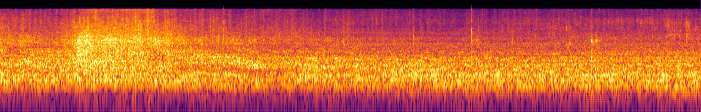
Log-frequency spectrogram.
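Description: Water poured into a hot wok over caramelized sugar, oil, scallion, ginger, garlic, Sichuan peppercorns and dried chilies, giving a loud, steady rushing hiss and bubbling that swells early, then settles into a continuous boil with no talking.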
